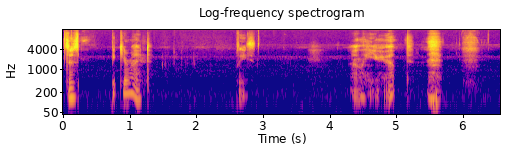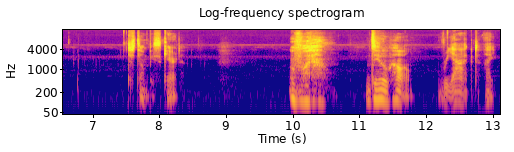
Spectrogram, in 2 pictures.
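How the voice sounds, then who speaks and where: A man playing a jealous, controlling young boyfriend in an intimate ASMR roleplay, halting and pleading, often dropping toward a whisper. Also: mid-range voice, lively intonation, gravelly, husky, heavily acted. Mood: pleading, intense. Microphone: close, dry microphone.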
